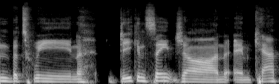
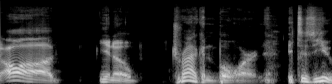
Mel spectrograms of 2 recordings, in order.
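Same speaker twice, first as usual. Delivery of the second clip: powerful put-on wise-man voice, lower and slower; 5 semitones lower than usual. Describing a game character's voice to others, quoting him: powerful stereotypical wise-man voice. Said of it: "that powerful kind of stereotypical wise man voice".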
